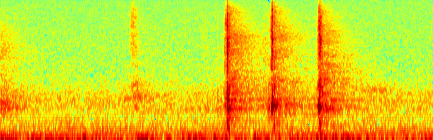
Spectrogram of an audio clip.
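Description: Faint small plastic clicks from a cheap dash camera's swivel screen being turned on its hinge and handled: one at the start, then three close together about a second in.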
